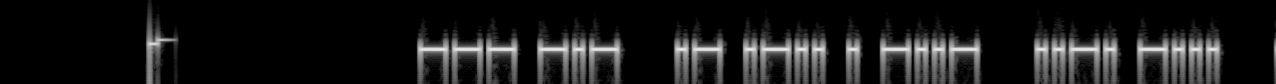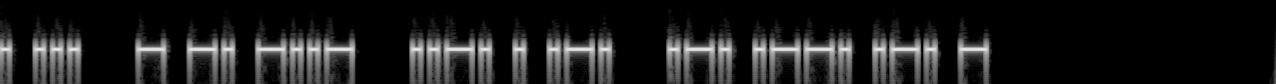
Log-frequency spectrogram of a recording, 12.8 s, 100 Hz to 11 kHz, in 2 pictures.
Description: Morse code, heard as a keyed tone, about 28 wpm, 700 Hz. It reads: OK ALEX FB ES TNX FER RPRT
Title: Practice QSO - Exchange 2 - Info - 28wpm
